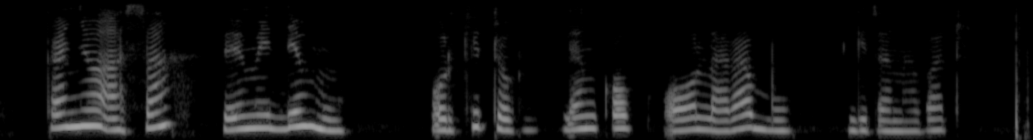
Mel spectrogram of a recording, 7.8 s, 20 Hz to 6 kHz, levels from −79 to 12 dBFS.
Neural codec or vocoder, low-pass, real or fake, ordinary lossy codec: none; 5.4 kHz; real; MP3, 48 kbps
